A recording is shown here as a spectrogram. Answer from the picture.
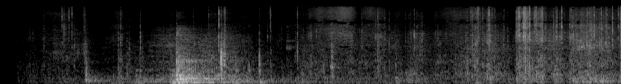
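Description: Food packaging being handled on a table: bags crinkling and rustling, with a solid thud about two seconds in and a bright burst of paper rustling near the end.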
